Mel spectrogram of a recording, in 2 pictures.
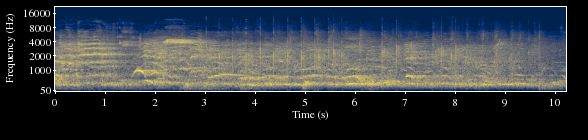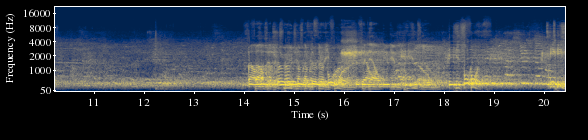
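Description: Players and spectators shout and chatter, echoing in the gym.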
